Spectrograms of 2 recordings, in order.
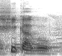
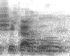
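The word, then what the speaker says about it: Chicago: এটা কি শিকাগো নাকি শিকাগো শিকাগো এটা হবে শিকাগো উচ্চারণটা কি হবে শিকাগো সিজ এর উচ্চারণ কখনো সি ছ হয় কখনো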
